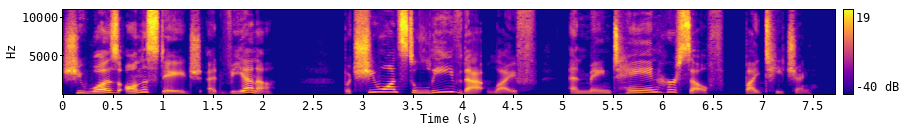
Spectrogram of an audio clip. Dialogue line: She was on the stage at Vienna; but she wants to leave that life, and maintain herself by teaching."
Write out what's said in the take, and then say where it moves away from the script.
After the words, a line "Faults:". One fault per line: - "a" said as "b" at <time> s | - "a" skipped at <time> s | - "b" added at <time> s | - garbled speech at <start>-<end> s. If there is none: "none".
She was on the stage at Vienna; but she wants to leave that life, and maintain herself by teaching."
Faults:
none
